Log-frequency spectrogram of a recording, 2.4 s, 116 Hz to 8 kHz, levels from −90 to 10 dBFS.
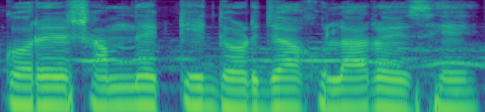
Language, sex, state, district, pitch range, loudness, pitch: Bengali, male, Assam, Hailakandi, 135-145 Hz, -14 LUFS, 140 Hz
